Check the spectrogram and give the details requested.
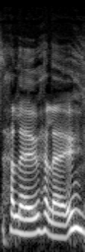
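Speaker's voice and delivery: fake, put-on British accent. Starting the show bit with a partner, speaking in a fake British accent. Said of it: "our fake British accents".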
